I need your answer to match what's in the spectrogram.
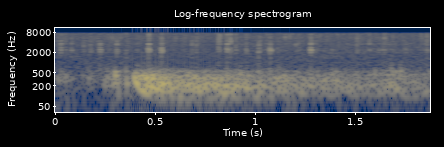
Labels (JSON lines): {"label": "anthrophony, bomb", "recorder": "HydroMoth"}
